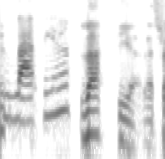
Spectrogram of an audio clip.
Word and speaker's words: Latvia: She's from Lavita. not here. Latvia? Yeah. That place. How do you say it? Latvia? Latvia.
